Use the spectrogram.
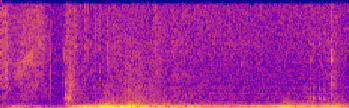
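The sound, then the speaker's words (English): Thunder rumbles low and deep, starting after a brief quiet moment and rolling on steadily at moderate loudness for over a second. “We got our thunder. I told you that would happen.”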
